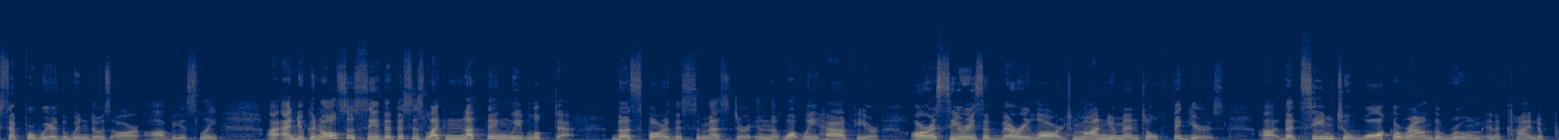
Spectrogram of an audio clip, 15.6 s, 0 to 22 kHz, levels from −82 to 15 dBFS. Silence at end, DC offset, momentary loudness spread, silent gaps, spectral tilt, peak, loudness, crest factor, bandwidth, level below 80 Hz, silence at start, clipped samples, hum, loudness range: 0.15 s; under 0.1%; 12 LU; none; -5 dB/octave; -12 dBFS; -30 LUFS; 18 dB; 14.5 kHz; -66 dBFS; 0 s; under 0.1%; none; 3 LU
